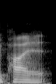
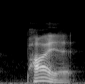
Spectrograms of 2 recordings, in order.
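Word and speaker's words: Pyatt: energy resources Jeffrey payatt people have uh argued about how you pronounce his name Pat Pat Pat I say Patt I think but anyway if you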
